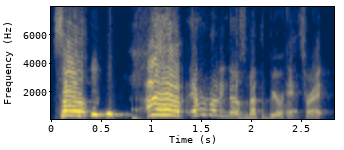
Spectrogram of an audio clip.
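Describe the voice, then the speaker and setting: A man hosting a casual online podcast, talking loosely and cursing freely as he steers the conversation. His voice is bright and his pitch swings widely. It sounds like an online call mic. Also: wildly swooping pitch, fast. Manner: loose, profane, runs the show. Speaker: podcast host. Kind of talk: casual chat.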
